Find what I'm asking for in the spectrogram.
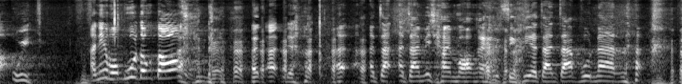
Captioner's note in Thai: เสียงหัวเราะ; เสียงหัวเราะ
